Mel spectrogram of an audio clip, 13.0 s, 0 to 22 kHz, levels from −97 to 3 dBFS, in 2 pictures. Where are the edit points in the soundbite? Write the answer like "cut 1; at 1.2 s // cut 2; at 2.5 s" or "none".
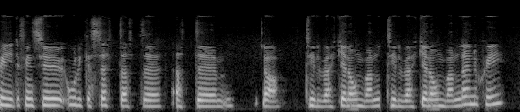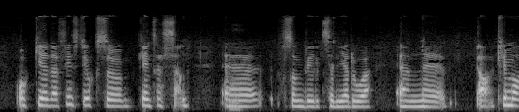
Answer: cut 1; at 2.1 s // cut 2; at 4.7 s // cut 3; at 8.2 s // cut 4; at 10.1 s // cut 5; at 10.5 s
